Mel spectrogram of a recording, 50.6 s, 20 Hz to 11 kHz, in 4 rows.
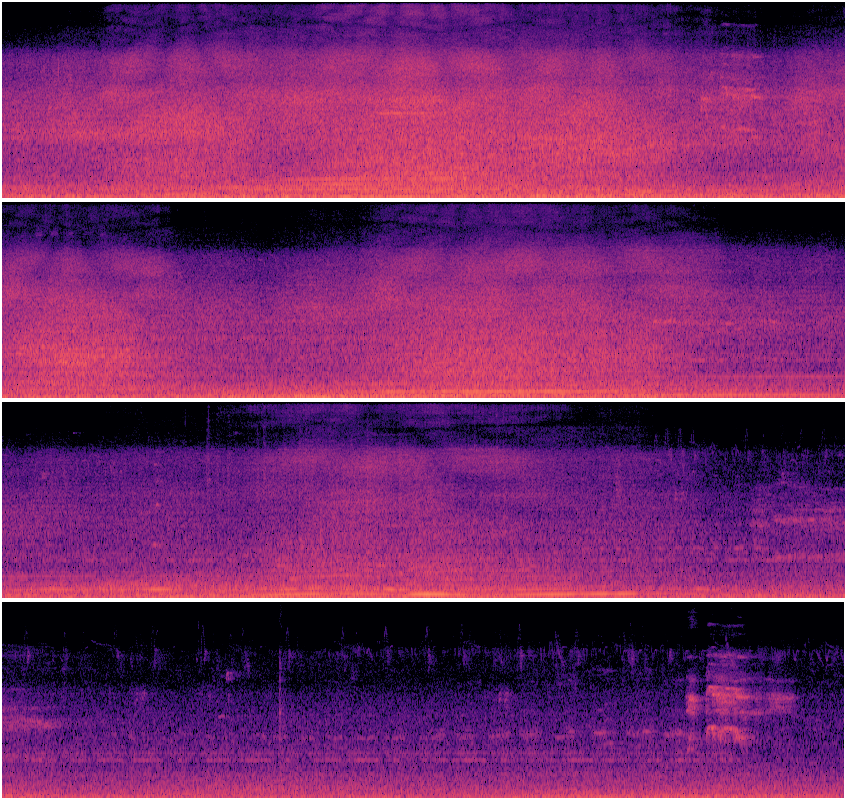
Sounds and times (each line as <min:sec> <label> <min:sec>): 0:00.0 Traffic sound 0:50.5
0:48.2 Chicken crowing 0:49.9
